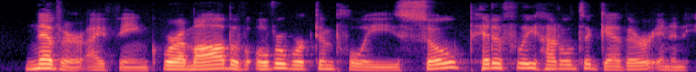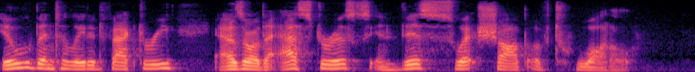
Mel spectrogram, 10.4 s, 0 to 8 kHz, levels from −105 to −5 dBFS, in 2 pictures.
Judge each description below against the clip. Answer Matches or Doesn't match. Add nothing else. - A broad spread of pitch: Doesn't match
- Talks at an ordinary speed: Matches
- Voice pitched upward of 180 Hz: Doesn't match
